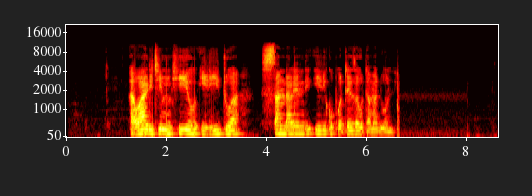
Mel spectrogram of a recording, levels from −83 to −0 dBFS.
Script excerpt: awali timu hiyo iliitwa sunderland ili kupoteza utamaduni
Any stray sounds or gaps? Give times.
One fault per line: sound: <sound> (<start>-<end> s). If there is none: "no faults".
no faults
